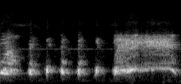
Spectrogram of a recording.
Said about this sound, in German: Hühnergezwitscher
